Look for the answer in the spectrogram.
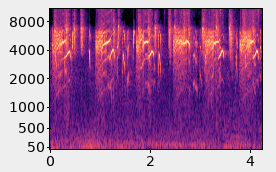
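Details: Crested jay calling: dense bursts of harsh, hissy chatter laced with short sharp slurred whistles, in roughly five loud groups separated by brief gaps.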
